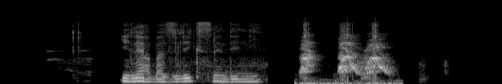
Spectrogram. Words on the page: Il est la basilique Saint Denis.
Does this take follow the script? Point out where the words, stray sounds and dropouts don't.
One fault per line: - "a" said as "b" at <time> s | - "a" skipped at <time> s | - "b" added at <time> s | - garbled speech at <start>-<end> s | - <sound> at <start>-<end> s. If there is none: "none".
- bark at 2.9-4.0 s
